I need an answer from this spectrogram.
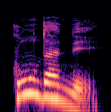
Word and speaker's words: Condamné: Condamné, okay, so it's really strange because this M here, well, technically it's not pronounced.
